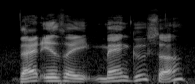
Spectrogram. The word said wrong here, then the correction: Mangusta: Does that say it right? – Mangusta. Yeah.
